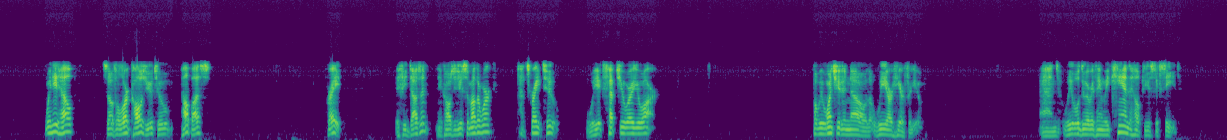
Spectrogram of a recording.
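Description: A middle-aged man speaks calmly, in short phrases with pauses, heard through a microphone.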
